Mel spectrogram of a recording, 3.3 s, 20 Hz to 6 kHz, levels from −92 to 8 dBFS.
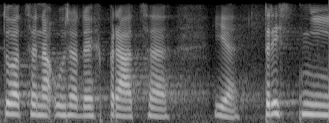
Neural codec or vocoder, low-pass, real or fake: none; 5.4 kHz; real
